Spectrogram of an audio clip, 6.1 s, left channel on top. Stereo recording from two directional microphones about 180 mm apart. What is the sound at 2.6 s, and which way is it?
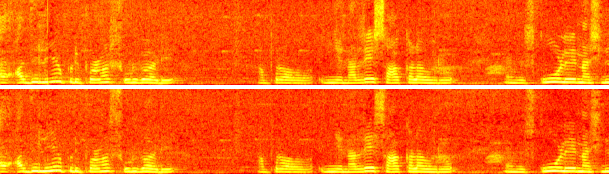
Speech, 45° right (ahead or behind).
